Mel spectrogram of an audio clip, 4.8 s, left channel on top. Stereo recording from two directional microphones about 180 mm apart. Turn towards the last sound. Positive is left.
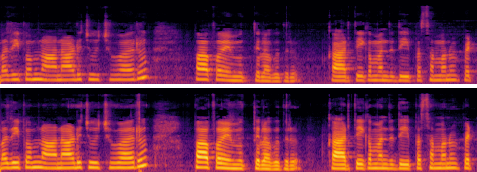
turn(degrees=-30)  # may be behind; listen again after turning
